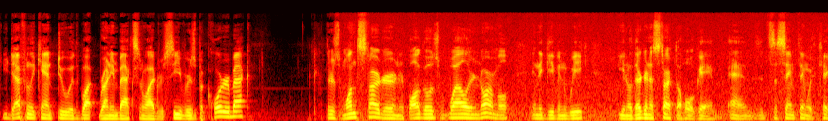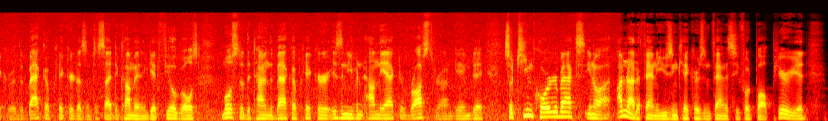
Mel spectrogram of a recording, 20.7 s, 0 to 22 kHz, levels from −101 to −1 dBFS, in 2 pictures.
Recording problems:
hiss; noticeable; from 4 to 18 s; 20 dB below the speech

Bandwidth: 14 kHz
